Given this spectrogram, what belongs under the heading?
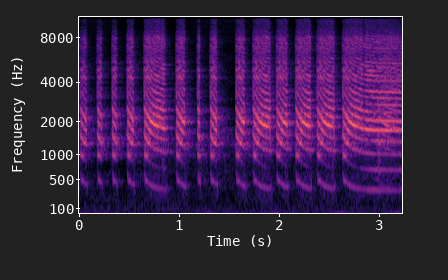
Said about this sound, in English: Whoa, shit. Is it 2015 again? You with the fucking air horn.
